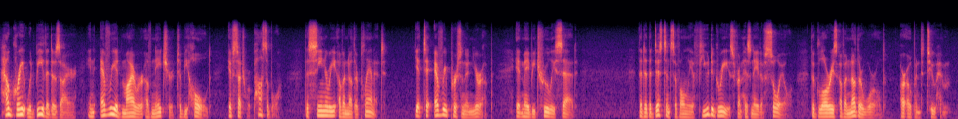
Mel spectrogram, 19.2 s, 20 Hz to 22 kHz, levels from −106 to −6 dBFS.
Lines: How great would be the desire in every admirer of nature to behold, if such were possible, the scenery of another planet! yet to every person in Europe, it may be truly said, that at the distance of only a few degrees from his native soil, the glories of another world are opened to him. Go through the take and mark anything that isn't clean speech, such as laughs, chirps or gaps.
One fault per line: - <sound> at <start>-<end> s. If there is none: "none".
none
